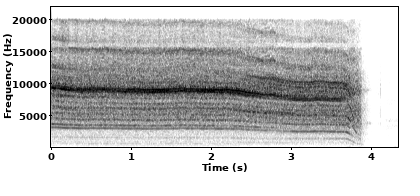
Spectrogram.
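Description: Milwaukee M12 4-in-1 cordless driver sinking a 3-inch screw, a loud steady high whine that slows and drops in pitch near the end before cutting off abruptly.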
